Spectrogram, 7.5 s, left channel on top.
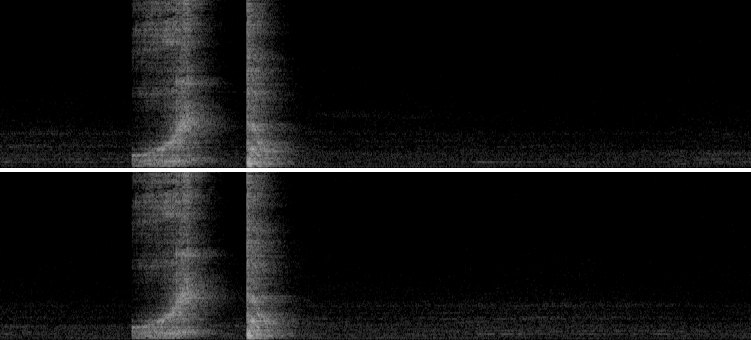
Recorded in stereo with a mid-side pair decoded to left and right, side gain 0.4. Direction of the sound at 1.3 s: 10° right.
